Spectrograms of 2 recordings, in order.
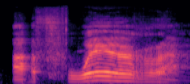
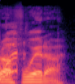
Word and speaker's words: afuera: You don't roll your R's for afuera. There's no rolling R on afuera. Come on. Nope. It just don't sound right. Afuera.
